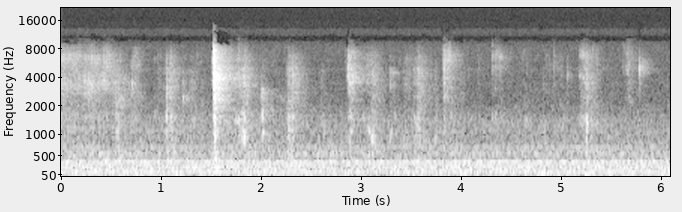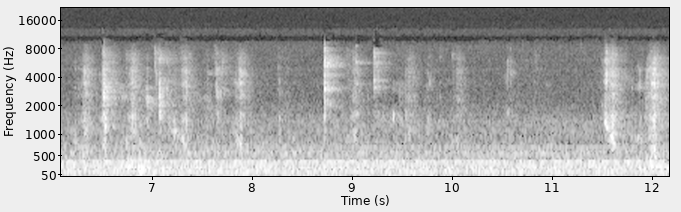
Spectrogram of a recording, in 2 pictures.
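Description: Close-up chewing of crunchy raw mini sweet pepper: irregular crisp crunches and wet mouth clicks, with one sharper crunch about a second and a half in, over a steady low hum.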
